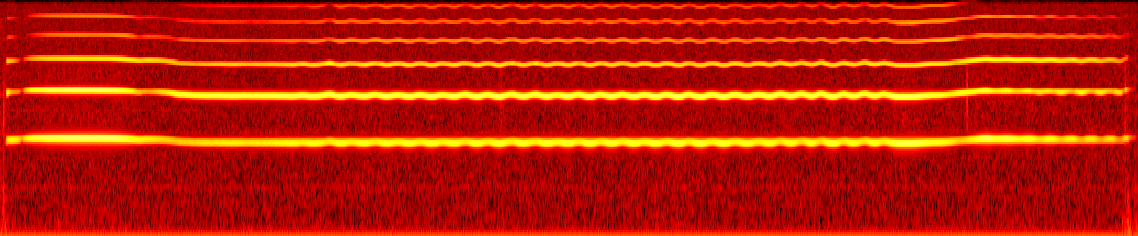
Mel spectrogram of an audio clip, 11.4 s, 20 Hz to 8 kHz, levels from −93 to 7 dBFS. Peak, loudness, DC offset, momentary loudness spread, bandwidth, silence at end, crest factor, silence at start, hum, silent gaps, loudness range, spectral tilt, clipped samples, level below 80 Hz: -2 dBFS; -10 LUFS; 0.4%; 8 LU; 8 kHz; 0.1 s; 10 dB; 0.05 s; none; none; 1 LU; 5 dB/octave; under 0.1%; -64 dBFS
